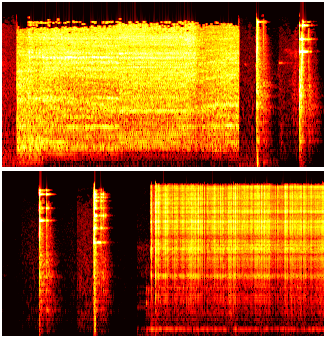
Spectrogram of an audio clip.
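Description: A power tool cuts steel stock for about three seconds, then come four short sharp clinks. From about seven seconds a MIG welder lays a weld on steel mounting pieces: a steady arc hiss over a low electrical hum.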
